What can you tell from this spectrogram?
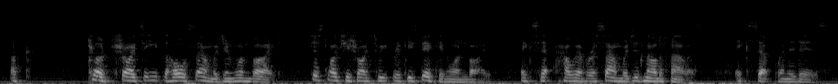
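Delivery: usual speaking voice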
